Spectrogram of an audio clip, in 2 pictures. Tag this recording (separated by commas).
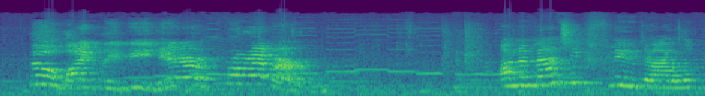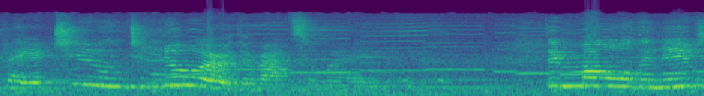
Music, Speech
